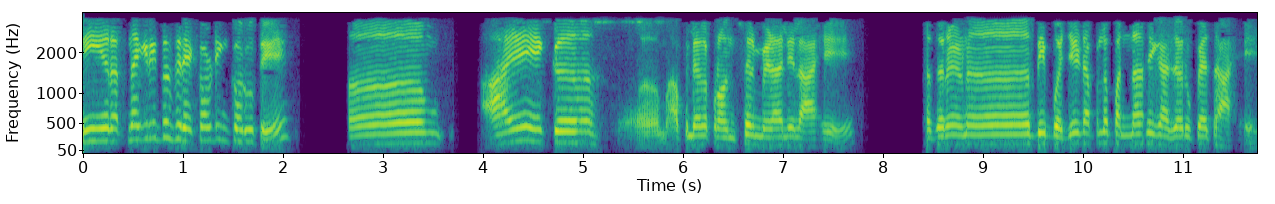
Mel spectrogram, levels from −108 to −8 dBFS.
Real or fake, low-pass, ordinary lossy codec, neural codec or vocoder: real; 3.6 kHz; MP3, 24 kbps; none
